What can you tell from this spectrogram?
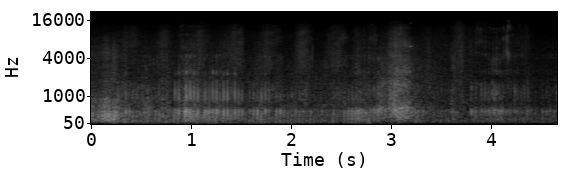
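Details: Ragdoll cat, grown from a kitten, purring: a buzzy, pulsed rumble with louder swells at the start and again after a few breaths, fading softer at the close.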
